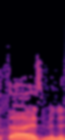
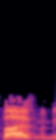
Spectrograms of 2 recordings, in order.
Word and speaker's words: Theismann: Dude, I gotta hand it to Joe Theismann, because the other day I heard him on the radio and he was like, well, at least that guy didn't change his last name to rhyme with Heisman.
